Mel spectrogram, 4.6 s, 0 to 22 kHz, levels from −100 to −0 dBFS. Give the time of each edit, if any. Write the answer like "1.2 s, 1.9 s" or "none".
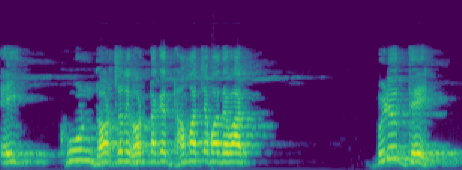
none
